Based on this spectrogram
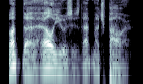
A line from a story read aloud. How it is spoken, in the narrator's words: Oscar muttered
